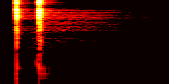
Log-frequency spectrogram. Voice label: Horse Start Adult; Warframe; Duviri

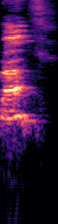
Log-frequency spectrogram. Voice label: Soldier Female, Battle Barks; Sinecure; en

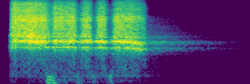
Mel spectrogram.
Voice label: Horse Calm Adult; Warframe; Duviri

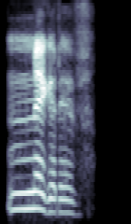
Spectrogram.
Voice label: Crew Reject, Female; Dialog; en; Warframe; Railjack Crew; Steel Meridian

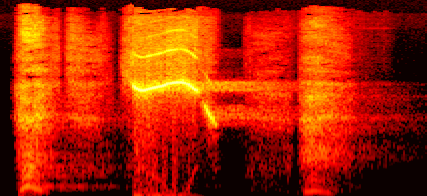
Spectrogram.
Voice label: Horse Stop Adult; Warframe; Duviri

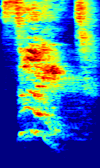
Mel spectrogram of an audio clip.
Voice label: See Ally Hit, Soldier Female, Battle; Dialog; Barks; Sinecure

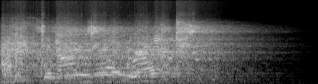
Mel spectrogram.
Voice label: Friendly Hack Vocal; Warframe; Entrati; Necramech Hack

